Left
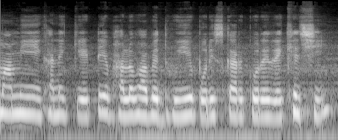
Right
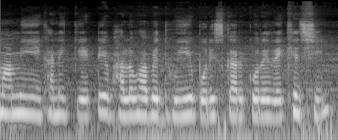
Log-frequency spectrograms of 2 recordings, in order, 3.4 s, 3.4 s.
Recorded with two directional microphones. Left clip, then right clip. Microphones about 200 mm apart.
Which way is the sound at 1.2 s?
20° left (ahead or behind).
